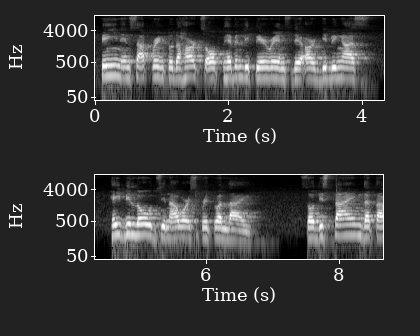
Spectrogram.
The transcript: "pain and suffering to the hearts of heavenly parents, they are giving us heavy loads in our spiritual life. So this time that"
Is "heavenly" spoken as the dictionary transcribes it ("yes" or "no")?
yes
